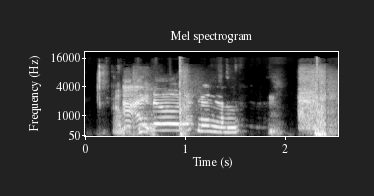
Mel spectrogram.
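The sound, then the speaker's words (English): A few sharp hand slaps at what was thought to be a roach but was an eyelash land among strained, excited vocal sounds, with a sudden smack near the middle followed by a couple of quicker hits. “I was slapping.”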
